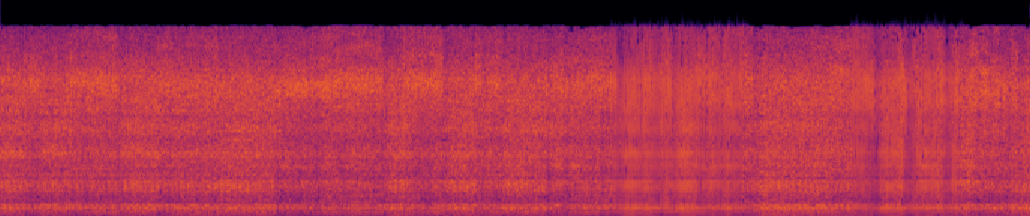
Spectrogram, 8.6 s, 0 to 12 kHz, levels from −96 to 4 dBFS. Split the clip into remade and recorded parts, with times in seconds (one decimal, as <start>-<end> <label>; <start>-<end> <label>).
0.0-5.1 recorded; 5.1-6.2 remade; 6.2-7.1 recorded; 7.1-8.0 remade; 8.0-8.6 recorded

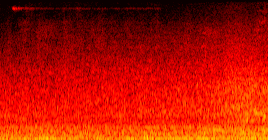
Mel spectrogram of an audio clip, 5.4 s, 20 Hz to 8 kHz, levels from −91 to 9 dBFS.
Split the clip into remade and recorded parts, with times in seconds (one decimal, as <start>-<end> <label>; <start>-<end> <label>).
0.0-0.5 recorded; 0.5-3.2 remade; 3.2-5.4 recorded

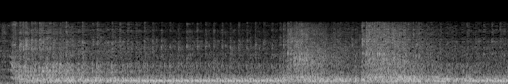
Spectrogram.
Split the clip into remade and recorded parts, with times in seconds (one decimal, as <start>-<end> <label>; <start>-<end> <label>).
0.0-5.1 recorded

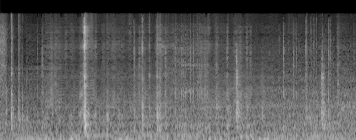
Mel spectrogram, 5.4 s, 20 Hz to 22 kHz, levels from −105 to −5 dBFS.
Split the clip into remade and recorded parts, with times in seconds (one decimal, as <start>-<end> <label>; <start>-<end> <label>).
0.0-0.7 recorded; 0.7-2.6 remade; 2.6-3.0 recorded; 3.0-4.1 remade; 4.1-5.4 recorded

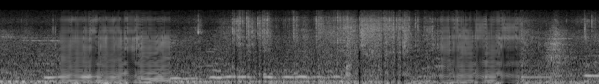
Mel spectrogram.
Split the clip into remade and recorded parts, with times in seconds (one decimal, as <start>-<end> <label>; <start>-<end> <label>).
0.0-0.6 recorded; 0.6-1.7 remade; 1.7-4.4 recorded; 4.4-5.2 remade; 5.2-6.0 recorded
